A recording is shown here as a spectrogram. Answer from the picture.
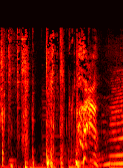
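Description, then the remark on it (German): A spotted cow lets out a few short, strained moos that sound croaky and hoarse, with rough throaty grunts and gurgles between them, fairly loud, while its throat is being looked into. “Hier, Ihre Kuh hatte einen Frosch im Hals.”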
